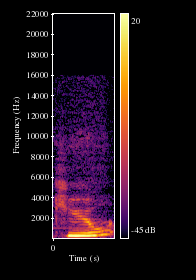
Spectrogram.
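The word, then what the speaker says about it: queue: our last vocabulary unit we had a word Q as in a line that you stand in and students are not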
